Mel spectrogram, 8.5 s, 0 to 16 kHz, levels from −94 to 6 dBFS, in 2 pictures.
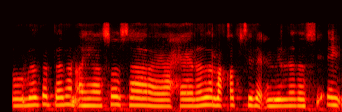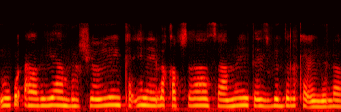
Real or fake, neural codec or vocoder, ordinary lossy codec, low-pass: fake; codec, 16 kHz, 4 kbps, X-Codec, HuBERT features, trained on general audio; AAC, 64 kbps; 7.2 kHz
